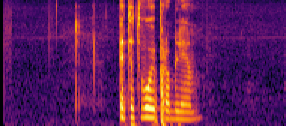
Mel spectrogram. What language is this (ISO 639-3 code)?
rus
